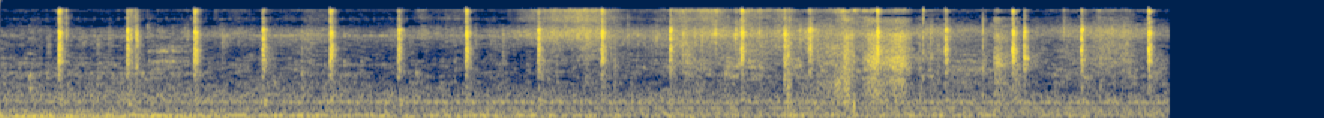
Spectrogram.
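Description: Low, steady engine and road rumble inside a Dodge car's cabin as it rolls slowly, with a light, even ticking about three times a second over the first few seconds. The sound cuts off suddenly near the end.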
